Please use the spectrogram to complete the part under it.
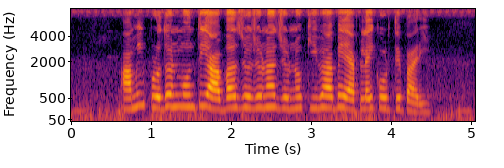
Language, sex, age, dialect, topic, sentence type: Bengali, female, 18-24, Standard Colloquial, banking, question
